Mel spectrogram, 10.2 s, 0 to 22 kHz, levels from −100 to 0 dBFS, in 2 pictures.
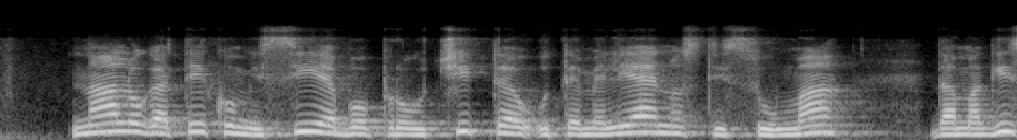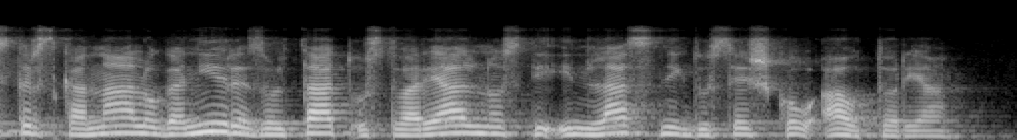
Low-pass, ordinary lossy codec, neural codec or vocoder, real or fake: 7.2 kHz; Opus, 32 kbps; none; real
